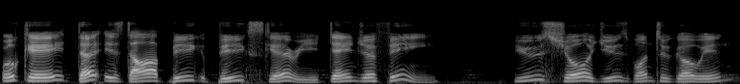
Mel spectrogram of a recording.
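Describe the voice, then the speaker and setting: A man's voice: a little high, a bit bright, faint music behind, pitched above the performer's own voice. A man voicing a simple-minded, earnest ogre in a video game, warning people in childlike broken English. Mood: cautious. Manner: slow, childlike broken grammar. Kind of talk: hobby game voice acting.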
